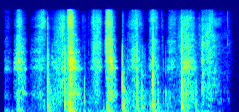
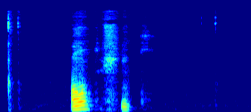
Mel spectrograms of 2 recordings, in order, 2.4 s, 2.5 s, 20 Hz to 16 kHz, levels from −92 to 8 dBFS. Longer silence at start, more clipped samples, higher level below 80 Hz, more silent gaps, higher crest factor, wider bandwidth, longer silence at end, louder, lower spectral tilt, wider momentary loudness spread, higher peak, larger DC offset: second, 0.05 s vs 0.7 s; neither; first, -52 dBFS vs -72 dBFS; neither; first, 28 dB vs 22 dB; about the same, 12 kHz vs 11.5 kHz; second, 0.2 s vs 1.25 s; about the same, -28 LUFS vs -30 LUFS; second, -1.5 dB/octave vs -6.5 dB/octave; second, 11 LU vs 18 LU; first, -2 dBFS vs -12 dBFS; neither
